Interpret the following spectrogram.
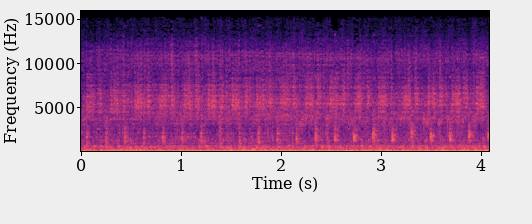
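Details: Logan lathe cutting: steady motor hum under a fast, even clacking about four or five times a second, caused by a broken gear tooth.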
